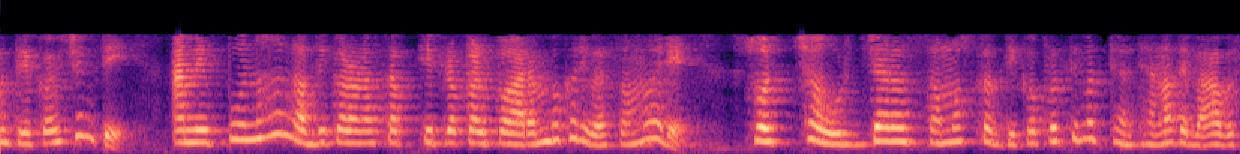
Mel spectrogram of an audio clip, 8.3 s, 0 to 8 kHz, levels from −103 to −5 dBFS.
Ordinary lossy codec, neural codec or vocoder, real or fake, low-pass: AAC, 16 kbps; codec, 24 kHz, 0.9 kbps, DualCodec; fake; 7.2 kHz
